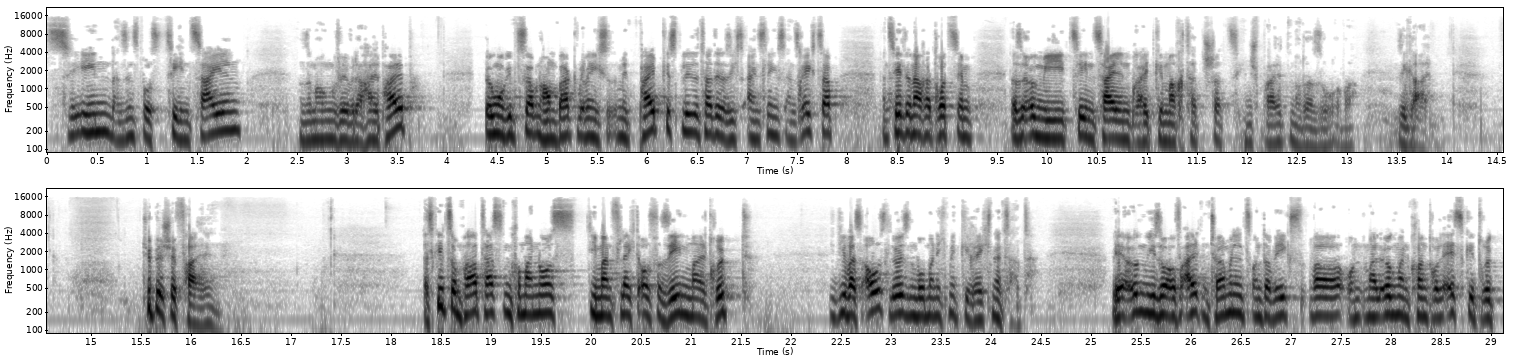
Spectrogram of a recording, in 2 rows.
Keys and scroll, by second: 1.1 Return.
